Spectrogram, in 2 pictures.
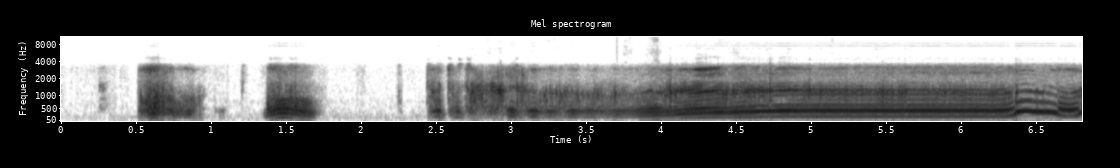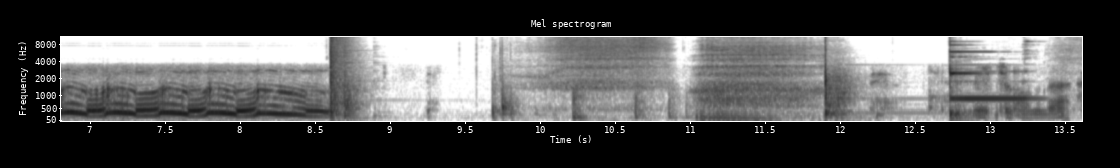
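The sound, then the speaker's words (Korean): A person vocally imitates a Vietnamese woman riding a motorcycle in Korea: a couple of short sputters, then a long sustained engine drone that rises in pitch and wobbles like revving, ending abruptly before scattered noises and clatter. “베트남 여성분이 한국에서 오토바이를 타고 가는 소리를 한번 해 보겠습니다.”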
